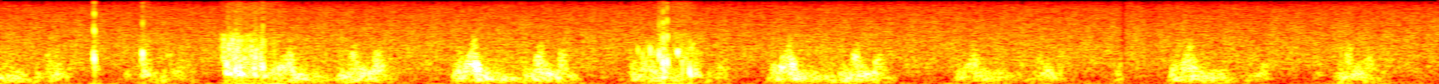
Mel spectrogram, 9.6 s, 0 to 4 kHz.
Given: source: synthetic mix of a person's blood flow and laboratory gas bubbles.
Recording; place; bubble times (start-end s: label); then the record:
Doppler ultrasound of blood flow; precordium
0.59-0.67 s: bubbles
0.92-1.02 s: bubbles
1.46-1.91 s: bubbles
4.25-4.68 s: bubbles
From the record:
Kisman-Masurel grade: 223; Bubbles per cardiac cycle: several, 3 to 8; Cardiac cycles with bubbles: 10 to 50%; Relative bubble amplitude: loud (0.450 to 0.775); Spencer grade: 2 (many but less than half of the cardiac periods contain bubble signals, singularly or in groups); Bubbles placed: anywhere in the cardiac cycle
